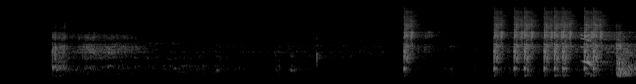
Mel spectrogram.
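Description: Video game gunfire comes in quick bursts of sharp, crackling shots, a short volley early, then rapid repeated shots toward the end, thin and moderately quiet.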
